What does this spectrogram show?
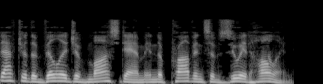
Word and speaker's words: Maasdam: Maasdam cheese, Dutch pronunciation, Maasdam, is a Swiss-style Dutch cheese.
